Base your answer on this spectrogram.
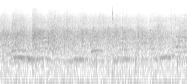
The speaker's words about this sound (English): Would you clap your hands if you're thankful for the blood?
